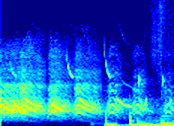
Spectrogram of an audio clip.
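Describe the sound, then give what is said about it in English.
Birds squawking together: harsh, crow-like caws come in a few overlapping calls over a busy layer of higher, continuous chattering, fairly faint overall and with no voices. “That's a favorite for me also because it's got all these different sounds of the birds squawking out together. Sounds like they're in the middle of their workday.”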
